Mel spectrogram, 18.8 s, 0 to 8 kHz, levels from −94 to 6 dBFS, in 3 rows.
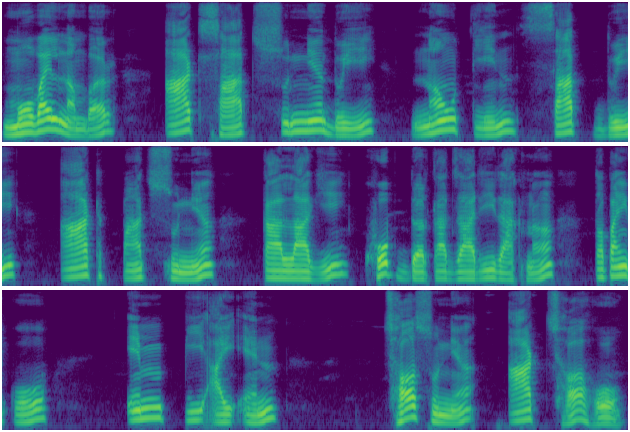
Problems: background sounds at intervals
